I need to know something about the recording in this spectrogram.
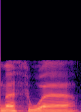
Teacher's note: هذا المد مد عوض عن تنوين النصب بألف عند الوقف عليه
